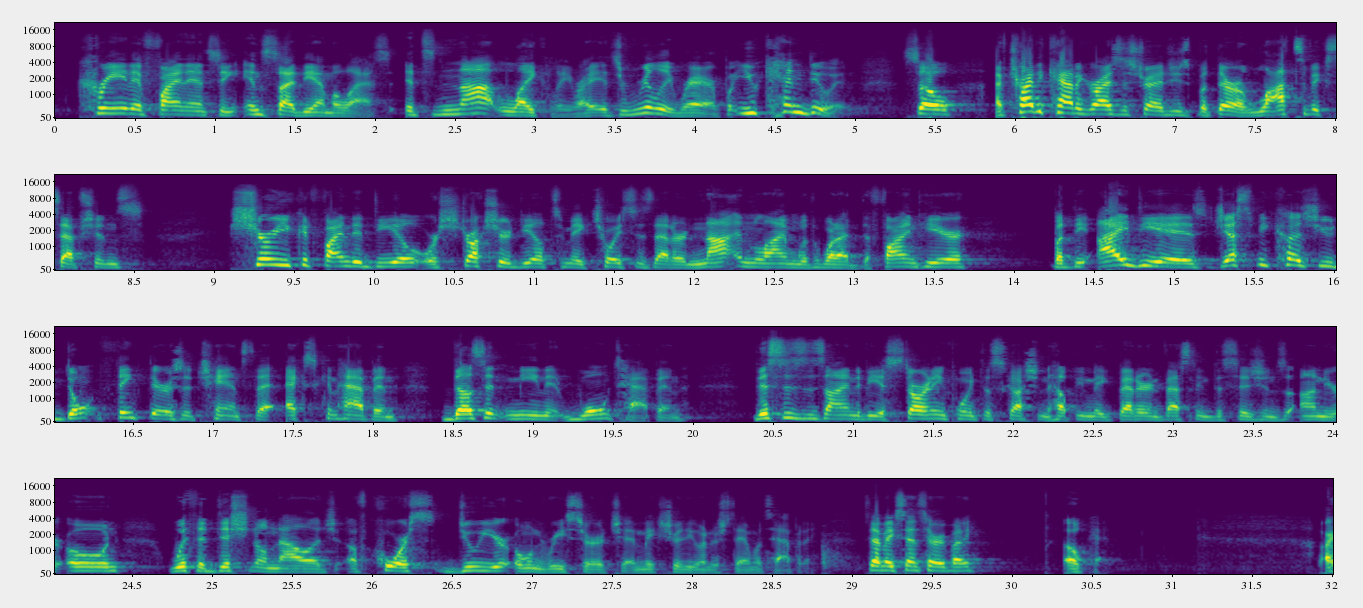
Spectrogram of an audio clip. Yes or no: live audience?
yes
